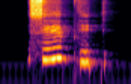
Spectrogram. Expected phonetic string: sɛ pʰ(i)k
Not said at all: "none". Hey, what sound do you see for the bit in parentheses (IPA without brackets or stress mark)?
e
